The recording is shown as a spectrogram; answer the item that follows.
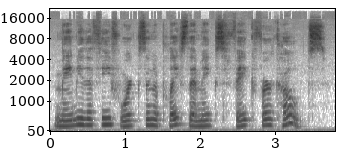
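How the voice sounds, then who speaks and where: A woman's voice: mid-range voice, fairly even intonation, slow, dark tone, natural voice. A woman reading aloud as a chatty, speculating young boy in a children's storybook.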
